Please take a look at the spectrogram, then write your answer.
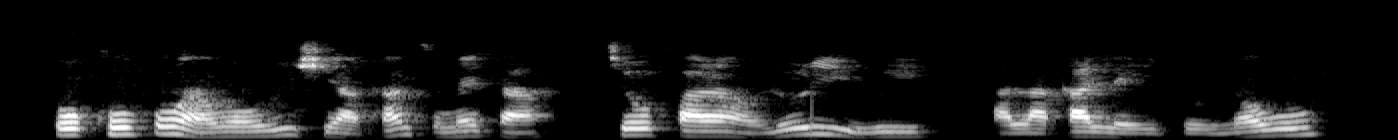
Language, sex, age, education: Yoruba, male, 30-45, tertiary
